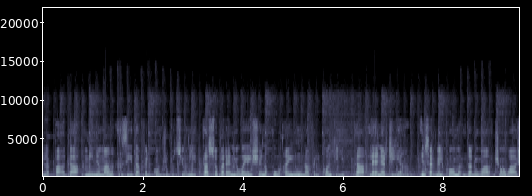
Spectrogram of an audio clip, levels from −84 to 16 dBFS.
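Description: A brief stutter recurs at 1.52–1.57, 4.07–4.12, 6.62–6.67 and 9.17–9.22 s: overlapping chunks, where each 2.5 s chunk replays about 48 ms of audio at the join.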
